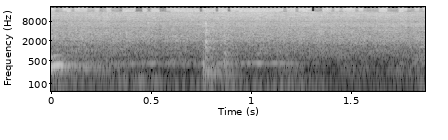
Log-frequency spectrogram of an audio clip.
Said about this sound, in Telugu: చూడండి చక్కగా అయిపోతుంది కదా ఫ్రై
